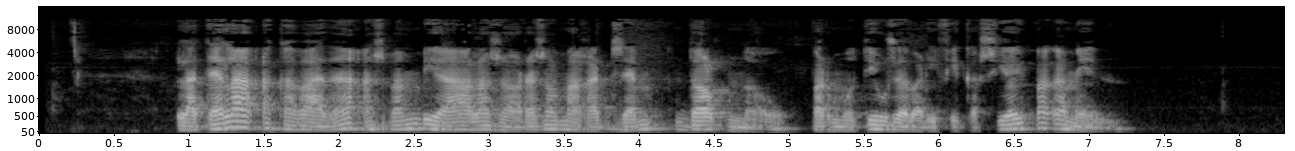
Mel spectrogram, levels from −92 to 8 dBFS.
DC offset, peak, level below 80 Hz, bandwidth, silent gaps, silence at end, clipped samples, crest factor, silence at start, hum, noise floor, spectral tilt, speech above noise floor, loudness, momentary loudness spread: under 0.1%; -6 dBFS; -56 dBFS; 11.5 kHz; none; 1.05 s; under 0.1%; 20 dB; 0.9 s; none; -73 dBFS; -5.5 dB/octave; 47 dB; -25 LUFS; 11 LU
